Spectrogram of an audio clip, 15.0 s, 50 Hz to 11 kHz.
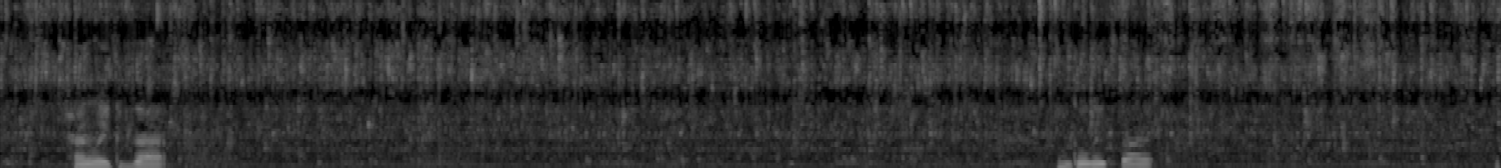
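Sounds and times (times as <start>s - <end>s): steady hiss with low hum: 0.0s - 15.0s.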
